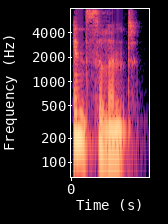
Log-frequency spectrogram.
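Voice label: "insolent", British English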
